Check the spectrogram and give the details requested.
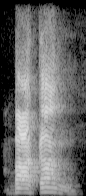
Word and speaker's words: bacán: And last, bacán. Bacan. It's not Dominican because we say bacano. Bacana. Bacan. VACAN. Bacán. BACAN. With a accento on the A.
